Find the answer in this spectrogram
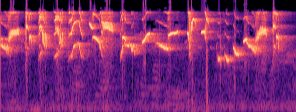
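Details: Oriental magpie-robin (kacer) in full gacor song, a master recording to stimulate beginner, practising or lazy kept birds; loud, rapid stream of varied whistles, trills and harsh notes, phrases tumbling without pause.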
